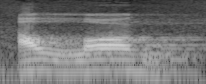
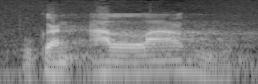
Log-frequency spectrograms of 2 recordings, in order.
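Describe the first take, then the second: First: The L is heavy and dark, thickly pronounced. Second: The L is light and clear, thinly pronounced. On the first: The speaker calls it right. "dibaca tebal, tafkhim" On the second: The speaker calls it wrong.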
